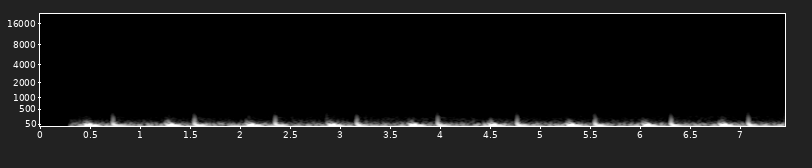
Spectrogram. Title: Field recording #33 heartbeat sound freesound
